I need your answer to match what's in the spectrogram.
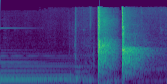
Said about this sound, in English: All right. Hey, still clapping. That was fun.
